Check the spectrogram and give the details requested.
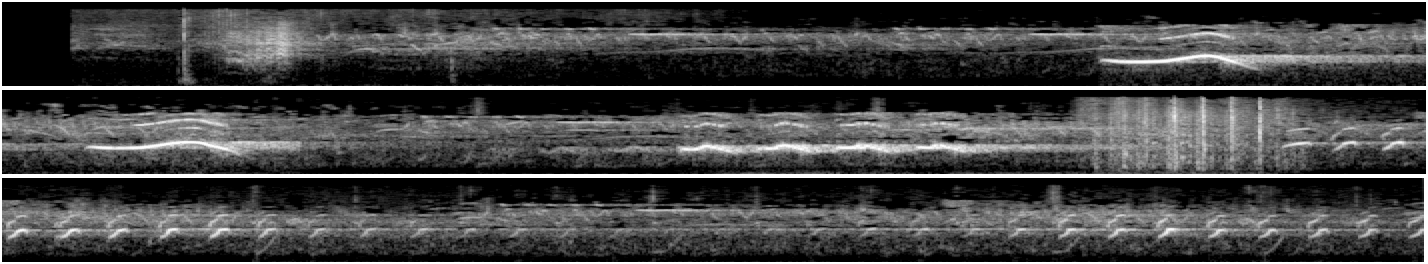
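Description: Pet birds calling: a few whistled calls that rise and fall, then short trills, then a long run of quick repeated chirps, about five a second, through the second half. A brief loud noise comes near the middle.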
